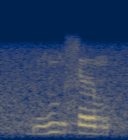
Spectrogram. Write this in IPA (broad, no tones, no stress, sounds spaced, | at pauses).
b e̤ ɲ i̤ ɬ ə m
